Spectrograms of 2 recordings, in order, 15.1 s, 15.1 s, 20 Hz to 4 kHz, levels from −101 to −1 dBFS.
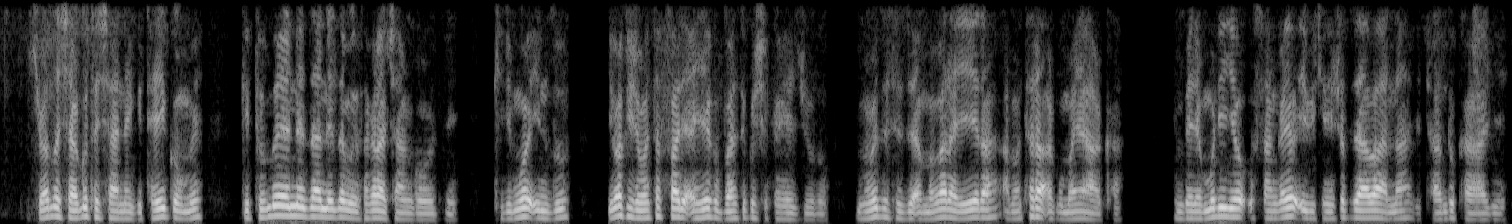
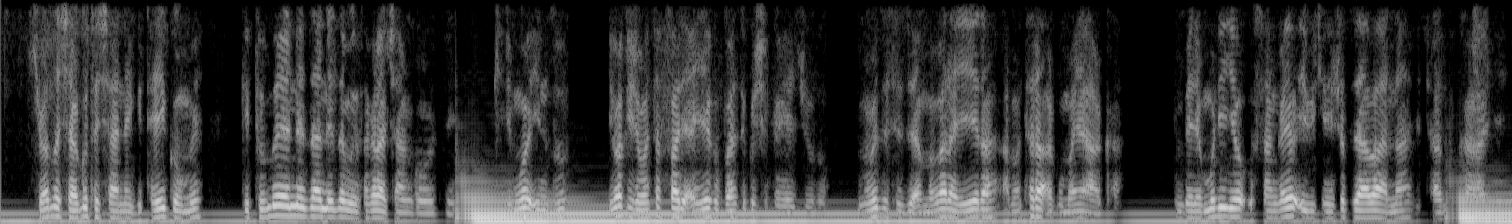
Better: first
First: none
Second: noise reduction (neural mask model RNNoise)

